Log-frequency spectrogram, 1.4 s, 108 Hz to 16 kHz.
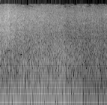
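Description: Deep, loud, sustained volcanic explosion boom from the 1902 Mount Pelée eruption, rumbling heavily throughout with no voices.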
